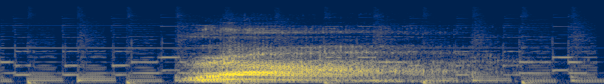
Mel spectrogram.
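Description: Children's background music with a steady beat, and about a second in a loud bear roar that falls in pitch and fades out over about two seconds.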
